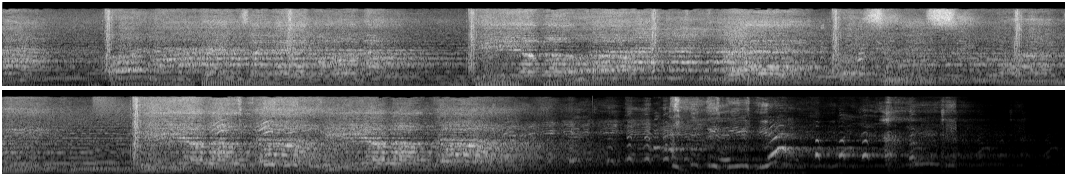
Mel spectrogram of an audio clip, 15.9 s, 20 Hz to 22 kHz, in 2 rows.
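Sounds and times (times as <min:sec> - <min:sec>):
gospel choir singing: 0:00.0 - 0:13.4
children laughing: 0:11.5 - 0:15.9.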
